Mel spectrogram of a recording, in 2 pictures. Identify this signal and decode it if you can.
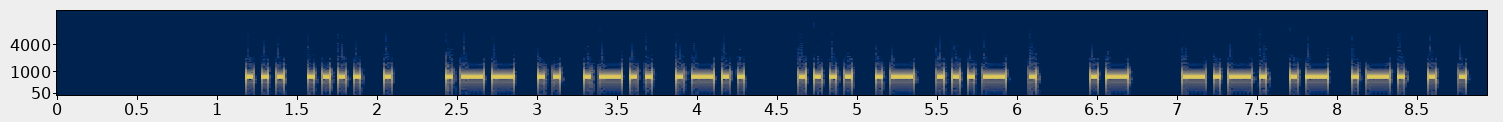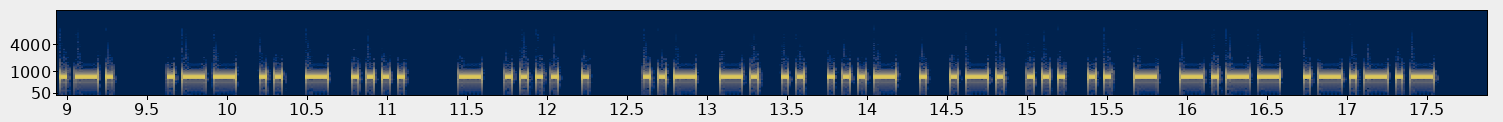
Morse code, heard as a keyed tone, about 25 wpm, 700 Hz. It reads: SHE WILL HAVE A CAREER WITH THE UNIVERSITY.
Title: Sentences from Top 1000 Words - Review Part 6 - 25wpm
